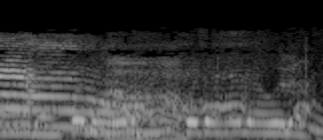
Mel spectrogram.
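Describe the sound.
A baby cries in a short fussy bout of high, wavering wails that rise and fall continuously for about two seconds.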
